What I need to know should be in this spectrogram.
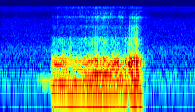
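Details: Snoring: one short, buzzing, voiced snore about a second long in a quiet room; an ordinary snore.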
